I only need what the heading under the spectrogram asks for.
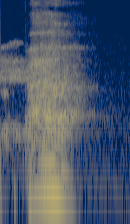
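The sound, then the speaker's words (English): A single breath in a breathing exercise, taken in through the nose and then a soft airy exhale pushed out through the mouth with a faint sighing tone, swelling quickly and fading within about half a second, with no talking. “Into the nose and breathing out of the mouth.”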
